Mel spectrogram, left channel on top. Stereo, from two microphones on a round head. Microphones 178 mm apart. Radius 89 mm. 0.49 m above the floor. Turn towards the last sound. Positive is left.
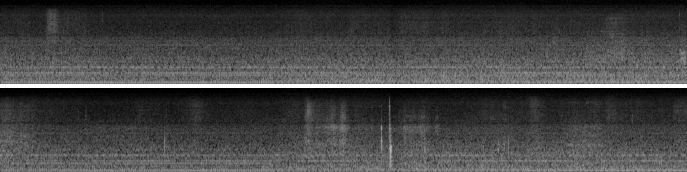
No sound to turn to.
